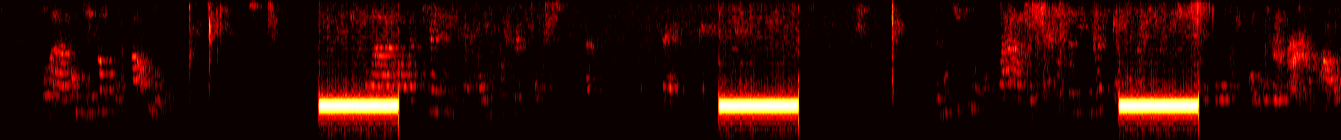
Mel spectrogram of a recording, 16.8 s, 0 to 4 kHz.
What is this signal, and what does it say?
Ringback tone (Europe, 425 Hz), with speech.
